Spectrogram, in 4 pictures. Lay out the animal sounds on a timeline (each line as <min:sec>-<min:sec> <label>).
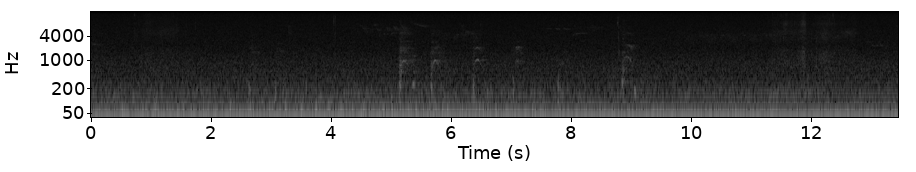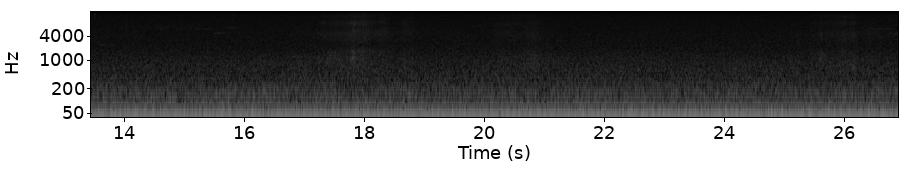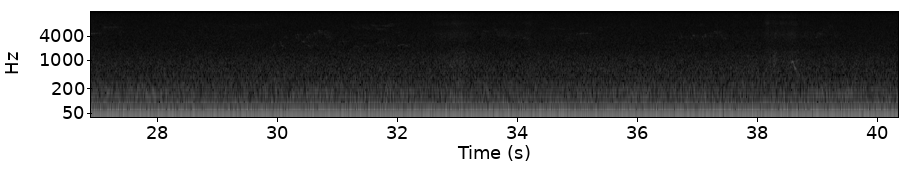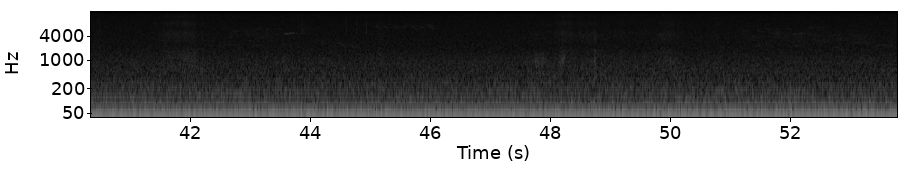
0:04.2-0:05.7 American Redstart (Setophaga ruticilla)
0:07.3-0:08.7 Black-throated Green Warbler (Setophaga virens)
0:10.0-0:11.7 Ovenbird (Seiurus aurocapilla)
0:14.8-0:16.0 Black-throated Green Warbler (Setophaga virens)
0:26.0-0:27.5 Black-throated Green Warbler (Setophaga virens)
0:29.7-0:31.0 American Redstart (Setophaga ruticilla)
0:31.3-0:32.1 American Redstart (Setophaga ruticilla)
0:34.3-0:35.5 Black-throated Green Warbler (Setophaga virens)
0:36.5-0:37.6 Magnolia Warbler (Setophaga magnolia)
0:42.9-0:44.1 Black-throated Green Warbler (Setophaga virens)
0:44.9-0:46.2 American Redstart (Setophaga ruticilla)
0:51.4-0:52.5 Black-throated Green Warbler (Setophaga virens)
